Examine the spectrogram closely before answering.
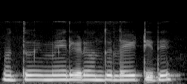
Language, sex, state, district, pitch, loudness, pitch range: Kannada, female, Karnataka, Bidar, 210 Hz, -11 LUFS, 210-215 Hz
